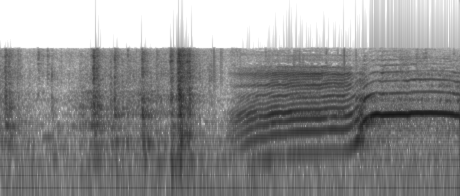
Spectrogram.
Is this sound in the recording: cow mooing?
yes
